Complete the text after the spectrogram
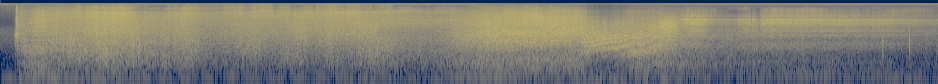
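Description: A burning flare hisses and sputters loudly.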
